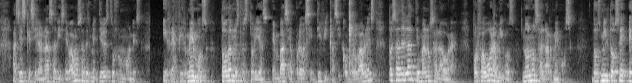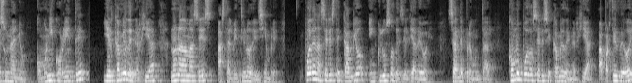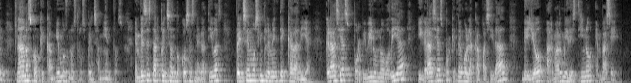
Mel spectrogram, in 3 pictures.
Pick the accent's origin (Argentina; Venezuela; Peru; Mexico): Mexico; estamos muy contentos en nombre del pueblo de México de que tenemos muy buenos peleadores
